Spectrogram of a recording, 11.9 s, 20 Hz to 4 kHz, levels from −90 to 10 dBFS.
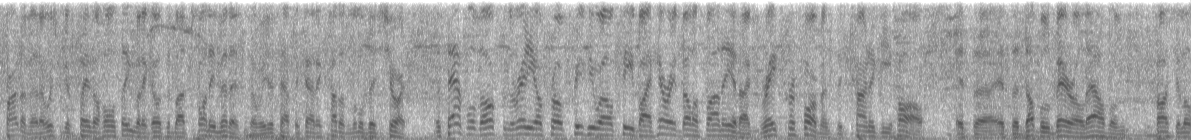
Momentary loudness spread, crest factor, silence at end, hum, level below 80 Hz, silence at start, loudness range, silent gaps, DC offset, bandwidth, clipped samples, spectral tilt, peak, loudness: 4 LU; 16 dB; 0 s; none; -44 dBFS; 0 s; 2 LU; none; under 0.1%; 4 kHz; under 0.1%; -2.5 dB/octave; -12 dBFS; -27 LUFS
